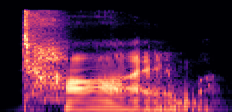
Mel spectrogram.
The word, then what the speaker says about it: time: But if we go ahead and if we put silent E there, that means now, time, okay?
